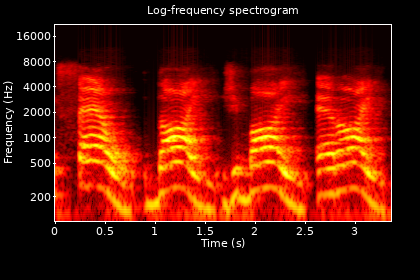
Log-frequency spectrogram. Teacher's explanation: Tem o ó aberto? Tem. Tem o é aberto? Tem. Então, é ditongo aberto.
